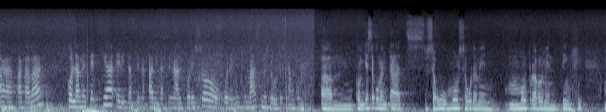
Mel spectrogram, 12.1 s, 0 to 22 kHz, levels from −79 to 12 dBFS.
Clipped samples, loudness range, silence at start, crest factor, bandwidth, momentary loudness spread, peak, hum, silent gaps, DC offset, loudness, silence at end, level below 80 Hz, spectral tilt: under 0.1%; 4 LU; 0 s; 14 dB; 15.5 kHz; 8 LU; -2 dBFS; none; none; under 0.1%; -17 LUFS; 0 s; -24 dBFS; -7 dB/octave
